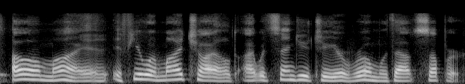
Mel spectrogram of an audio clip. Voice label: upset; ethel; fertig classic games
